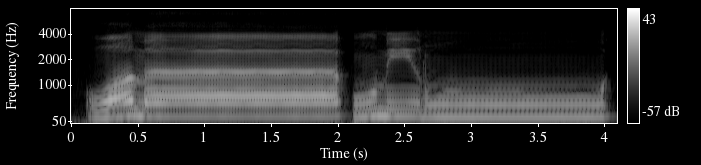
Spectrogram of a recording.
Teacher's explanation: दोनों पर अलिफ मद्दा और वाव मद्दा है और उस पर छोटी मद भी है, तो दोनों को थोड़ा सा ज़्यादा खींच कर पढ़ेंगे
